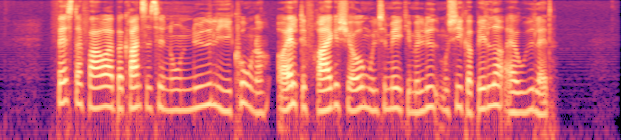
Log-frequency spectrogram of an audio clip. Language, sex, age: Danish, female, 29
